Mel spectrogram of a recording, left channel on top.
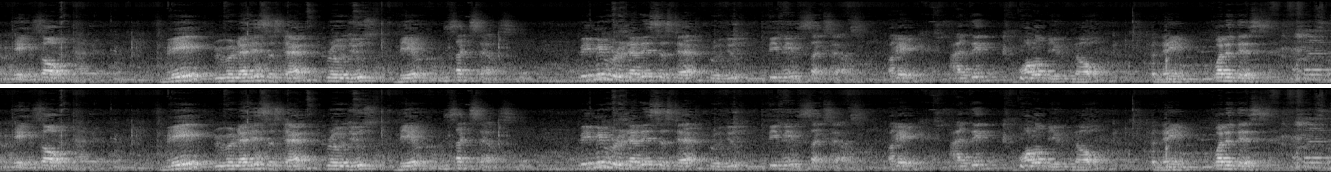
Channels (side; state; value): both; identical; correlation 1.00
